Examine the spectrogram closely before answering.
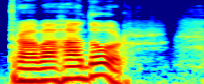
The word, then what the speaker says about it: trabajador: In these words, we stress español, estoy, feliz, and trabajador. So, as you can hear, in all four of these words, we stressed the very last syllable because, of course,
